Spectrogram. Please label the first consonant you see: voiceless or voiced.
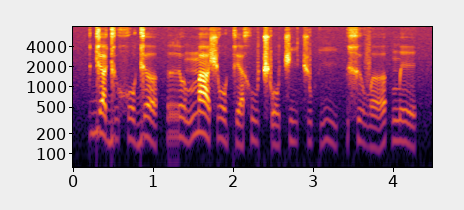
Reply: voiced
